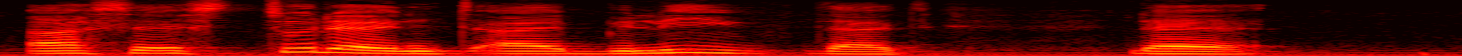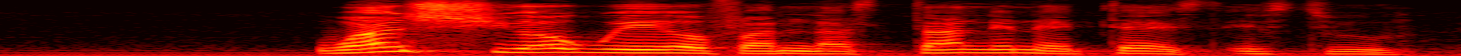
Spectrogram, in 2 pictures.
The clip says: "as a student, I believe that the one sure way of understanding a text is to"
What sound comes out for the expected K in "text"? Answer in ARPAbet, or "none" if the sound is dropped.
none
